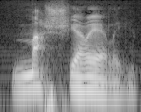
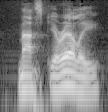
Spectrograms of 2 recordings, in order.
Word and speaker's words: Masciarelli: If a word has a C in it, it is pronounced with a CH, as in Masciarelli. But if it has a CH in it, it is pronounced like a K.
